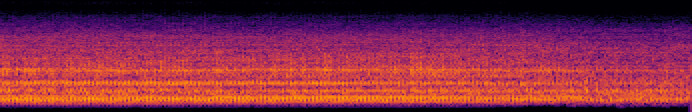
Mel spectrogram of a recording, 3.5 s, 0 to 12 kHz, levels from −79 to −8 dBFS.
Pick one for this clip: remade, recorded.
recorded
